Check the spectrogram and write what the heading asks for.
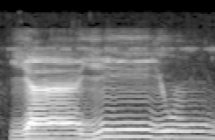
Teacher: Tengah lidah dinaikkan agak sedikit ke depan bukan ke tengah tapi ke depan.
